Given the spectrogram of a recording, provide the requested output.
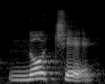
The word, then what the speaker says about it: noche: Tu tens que pronunciar noche. Noche. O que eu quero tratar aqui é que o CH, que tem o som de ch, como se fosse o nosso TCH em tchau do português, e cuidar para não falar noche.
